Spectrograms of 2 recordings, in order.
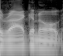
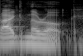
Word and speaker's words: Ragnarok: I'm going to say Ragnog is not correct. Ragnarok.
